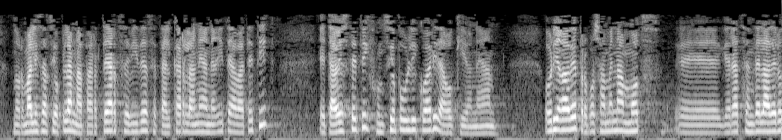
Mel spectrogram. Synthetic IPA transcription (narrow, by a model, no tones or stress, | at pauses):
no̞ɾmalisasio̞planapaɾt̪e̞aɾt͡se̞β̞ið̞e̞se̞t̪ae̞lkaɾlane̞ane̞ɣ̞it̪e̞aβ̞at̪e̞t̪ik | e̞t̪aβ̞e̞st̪e̞t̪ikfunt͡sio̞puβliko̞aɾiðaɣ̞o̞kio̞ne̞an | o̞ɾiɣ̞aβ̞e̞pɾo̞po̞same̞namo̞t͡s | ɣe̞ɾat͡se̞nd̪e̞laðeɾo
